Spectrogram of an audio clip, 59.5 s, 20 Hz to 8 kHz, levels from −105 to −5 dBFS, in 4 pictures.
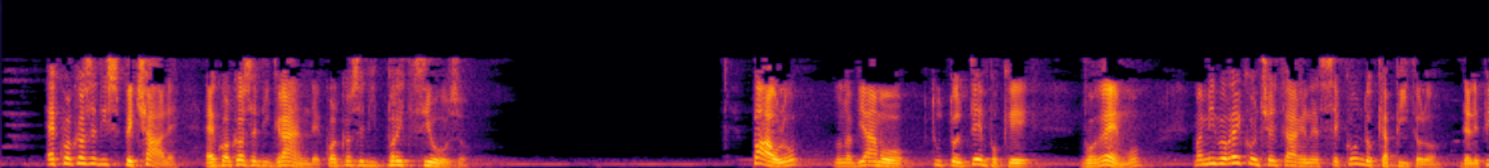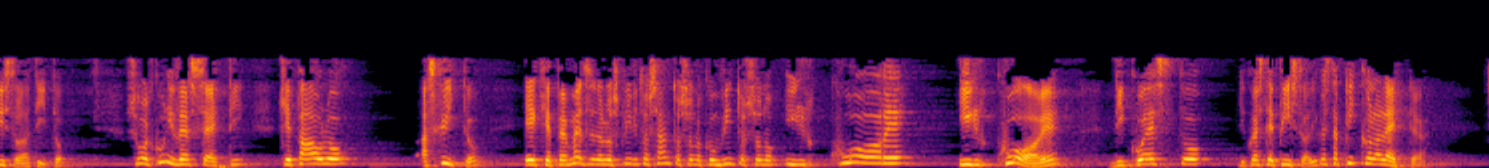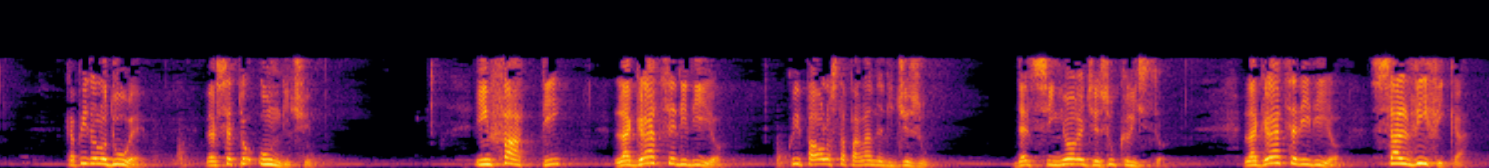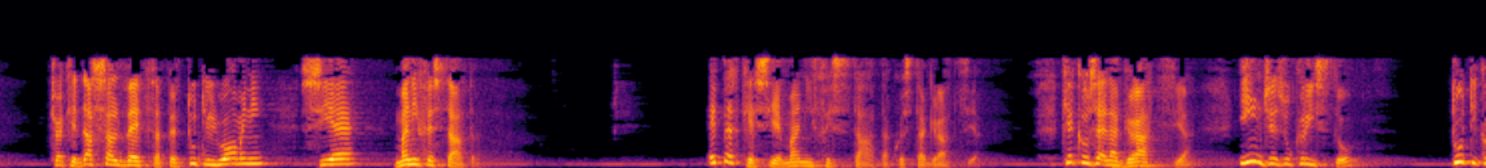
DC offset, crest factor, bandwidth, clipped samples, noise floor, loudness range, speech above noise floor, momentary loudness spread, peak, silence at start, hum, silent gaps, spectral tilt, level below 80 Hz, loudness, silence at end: under 0.1%; 22 dB; 5.4 kHz; under 0.1%; -63 dBFS; 5 LU; 41 dB; 15 LU; 0 dBFS; 0.45 s; none; none; -10 dB/octave; -64 dBFS; -22 LUFS; 0 s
